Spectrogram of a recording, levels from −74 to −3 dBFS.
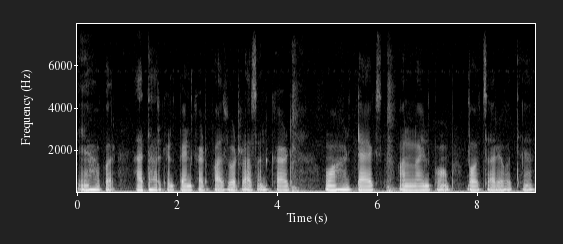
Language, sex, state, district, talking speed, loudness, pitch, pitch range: Hindi, male, Jharkhand, Palamu, 105 wpm, -17 LUFS, 110 Hz, 105-130 Hz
